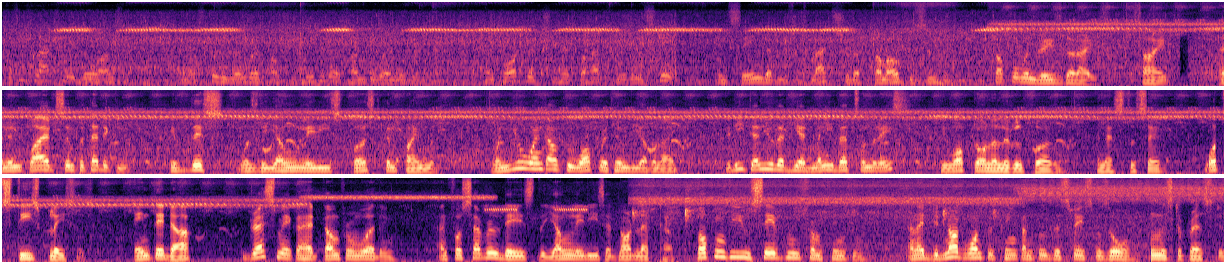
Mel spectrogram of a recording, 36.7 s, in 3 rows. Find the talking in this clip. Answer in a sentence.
You can hear the talking from 0.0 to 36.6 s.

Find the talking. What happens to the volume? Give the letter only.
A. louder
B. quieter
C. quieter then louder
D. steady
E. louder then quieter
A.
